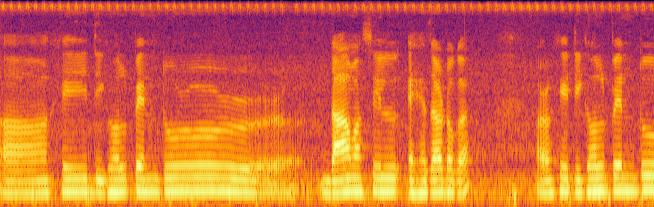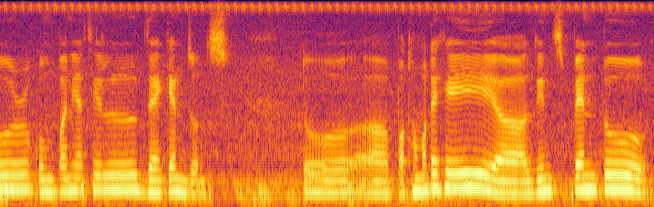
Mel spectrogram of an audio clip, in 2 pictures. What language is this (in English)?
Assamese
